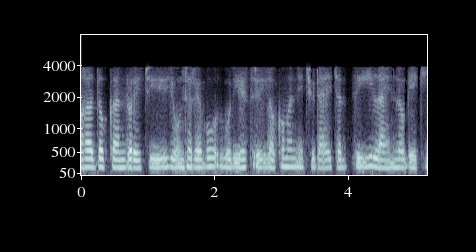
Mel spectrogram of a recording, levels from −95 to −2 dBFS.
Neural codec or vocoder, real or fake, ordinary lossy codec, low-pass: codec, 16 kHz in and 24 kHz out, 0.8 kbps, FocalCodec, streaming, 65536 codes; fake; AAC, 16 kbps; 7.2 kHz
